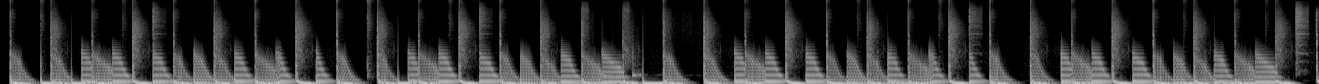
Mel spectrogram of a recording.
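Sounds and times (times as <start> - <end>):
VCA synthesizer groove: 0.1 - 13.0.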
